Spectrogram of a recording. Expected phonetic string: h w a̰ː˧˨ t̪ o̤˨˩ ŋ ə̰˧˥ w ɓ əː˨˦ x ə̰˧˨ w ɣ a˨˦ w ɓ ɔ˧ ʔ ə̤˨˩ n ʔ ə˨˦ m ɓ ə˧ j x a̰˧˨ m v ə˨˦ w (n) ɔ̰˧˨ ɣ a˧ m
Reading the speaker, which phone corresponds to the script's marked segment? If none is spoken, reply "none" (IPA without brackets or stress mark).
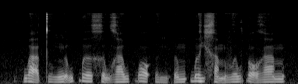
ɗ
